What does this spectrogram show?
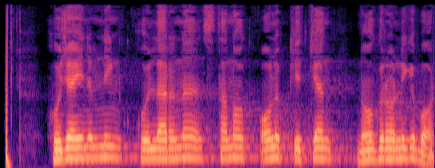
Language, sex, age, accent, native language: Uzbek, male, 18-24, Navoiy, Uzbek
